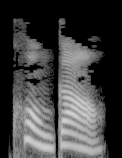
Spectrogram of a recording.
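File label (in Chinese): "控告", Mandarin Chinese; hsk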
